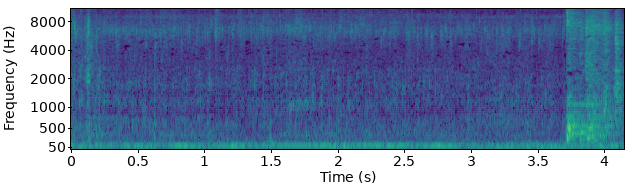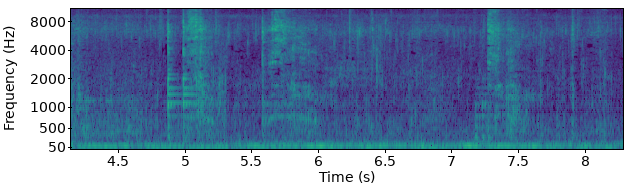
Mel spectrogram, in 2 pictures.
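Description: Marinated chicken sizzling in a kadai of hot fried masala, with a steady frying hiss. From about four seconds in, a metal spatula scrapes and knocks against the kadai several times as the chicken is stirred in.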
